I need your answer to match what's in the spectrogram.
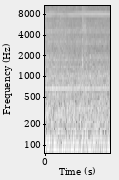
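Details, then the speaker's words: Trane XC95m TUHM modulating gas furnace during gas valve setup. It fired at 65%, then modulated down to low fire. Quiet, steady low rumble and faint even hum with no surging: normal low-fire operation. "This one, as it fired up and then it modulated down."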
